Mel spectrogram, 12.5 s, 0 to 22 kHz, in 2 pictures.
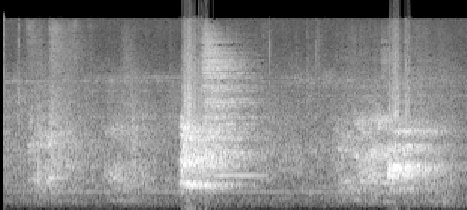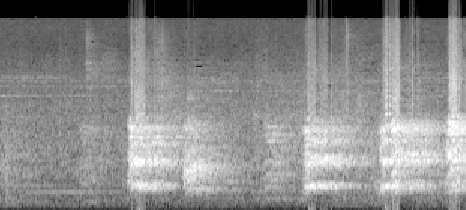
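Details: Dog at a place called The Barking Lot, recorded 26 September 2016; loud deep barks in irregular bursts, several in quick succession near the end, with a vocal murmur between them.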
